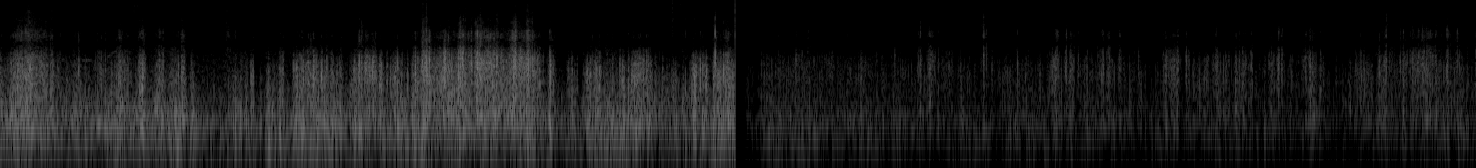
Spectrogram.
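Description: Wind buffeting the microphone in loud, uneven gusts; about seven seconds in it drops suddenly to a much quieter, steady wind hiss.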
